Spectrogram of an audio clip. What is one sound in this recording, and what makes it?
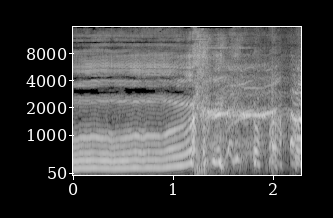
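A young man sings a long held note into a microphone.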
